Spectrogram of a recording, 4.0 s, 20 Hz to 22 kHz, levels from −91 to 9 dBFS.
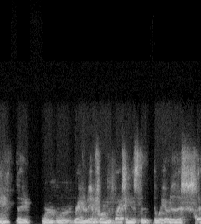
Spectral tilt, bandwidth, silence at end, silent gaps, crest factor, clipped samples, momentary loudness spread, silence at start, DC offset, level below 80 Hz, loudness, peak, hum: -5 dB/octave; 8.6 kHz; 0 s; none; 12 dB; under 0.1%; 4 LU; 0 s; under 0.1%; -52 dBFS; -18 LUFS; -6 dBFS; none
